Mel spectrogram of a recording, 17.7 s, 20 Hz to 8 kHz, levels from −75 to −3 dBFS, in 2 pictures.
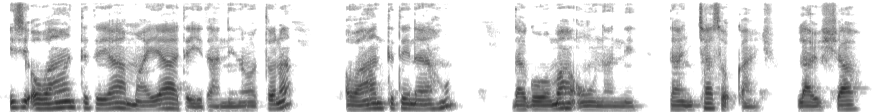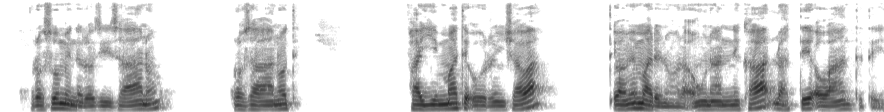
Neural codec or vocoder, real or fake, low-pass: vocoder, 44.1 kHz, 128 mel bands every 512 samples, BigVGAN v2; fake; 7.2 kHz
